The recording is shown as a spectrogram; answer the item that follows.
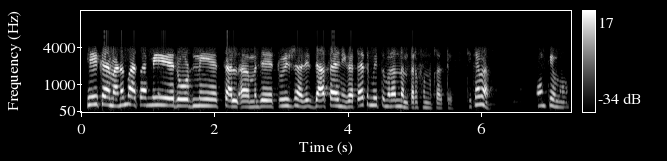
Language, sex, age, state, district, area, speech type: Marathi, female, 30-45, Maharashtra, Nagpur, urban, conversation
